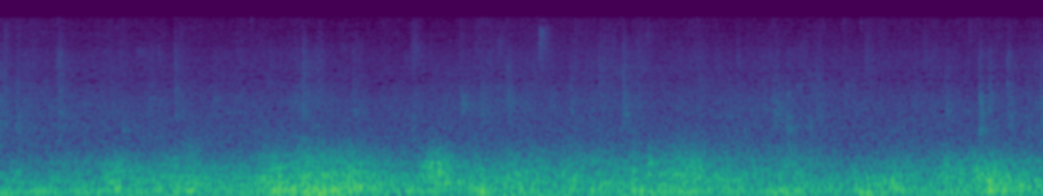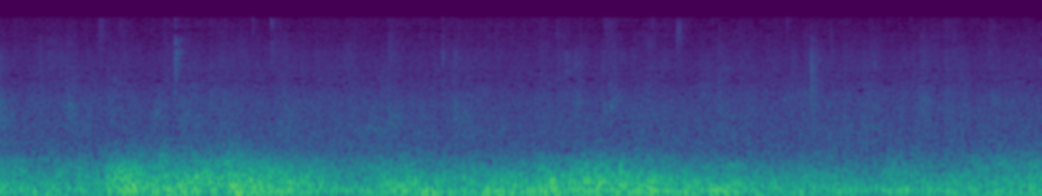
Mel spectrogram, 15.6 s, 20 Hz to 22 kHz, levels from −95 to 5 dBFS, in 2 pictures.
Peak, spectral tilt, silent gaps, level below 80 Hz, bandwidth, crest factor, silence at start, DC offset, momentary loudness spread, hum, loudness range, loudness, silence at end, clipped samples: -10 dBFS; -9 dB/octave; none; -34 dBFS; 12.5 kHz; 18 dB; 0 s; under 0.1%; 9 LU; none; 3 LU; -30 LUFS; 0 s; under 0.1%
